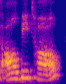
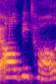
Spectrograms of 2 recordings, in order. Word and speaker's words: Avital: to say my name siri actually thinks my name is all be tall and you could just say i'll be tall and those of you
